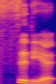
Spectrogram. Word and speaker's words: Cydia: that says um it's cydia it's like lydia but with an s because that's how she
